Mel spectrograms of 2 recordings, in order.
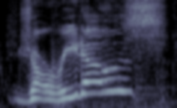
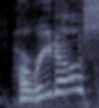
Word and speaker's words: Jarritos: on the pronunciation because I don't know how to say it joros good Lord no it's haritos horitos am I right Kenzie it's horitos yeah it's horitos but like when you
